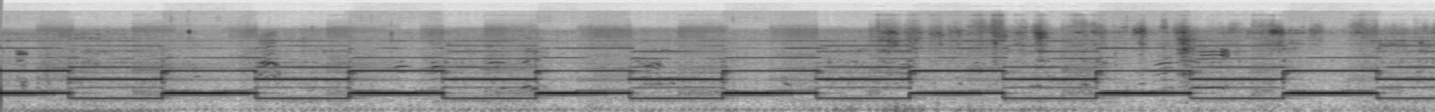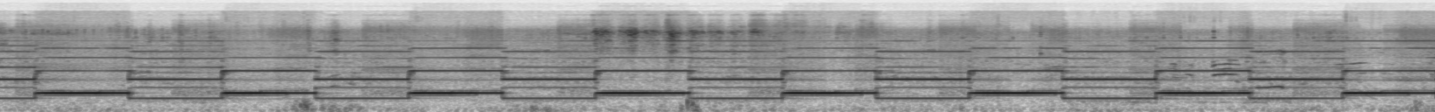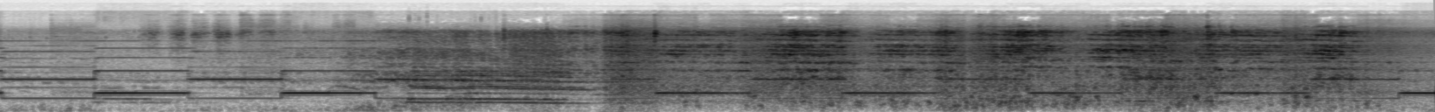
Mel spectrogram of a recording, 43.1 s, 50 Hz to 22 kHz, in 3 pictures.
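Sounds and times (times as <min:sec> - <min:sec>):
level crossing two-tone alarm: 0:00.0 - 0:43.0
train rumble: 0:03.4 - 0:13.8, 0:19.2 - 0:23.1, 0:26.1 - 0:43.0.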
